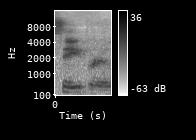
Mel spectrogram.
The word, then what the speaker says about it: Saber: but my name is pronounced Saber, like a saber-toothed tiger or a saber sword.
